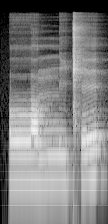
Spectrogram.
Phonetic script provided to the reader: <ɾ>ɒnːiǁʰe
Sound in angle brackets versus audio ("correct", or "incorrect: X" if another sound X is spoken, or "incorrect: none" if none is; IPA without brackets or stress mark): incorrect: lː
